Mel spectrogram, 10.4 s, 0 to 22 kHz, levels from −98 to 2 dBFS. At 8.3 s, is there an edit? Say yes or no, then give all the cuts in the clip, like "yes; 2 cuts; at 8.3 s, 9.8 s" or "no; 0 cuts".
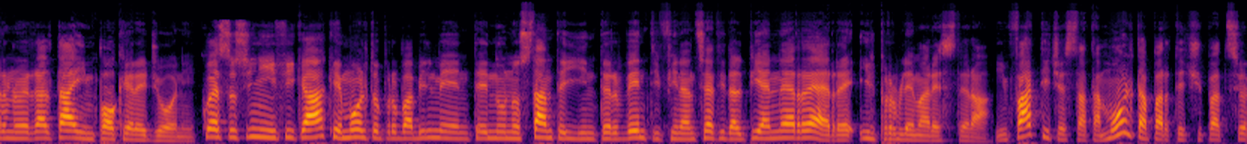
yes; 1 cut; at 8.3 s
